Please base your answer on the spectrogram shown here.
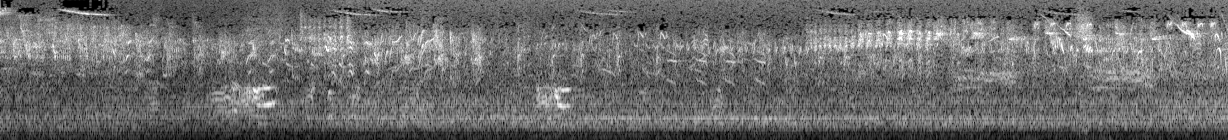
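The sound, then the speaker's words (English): A chiffchaff sings faintly at a reed bed in Wales, its simple repeated notes mixed into a busy chorus of other birds, including chuntering reed warblers, over a steady outdoor hiss. “So I can just hear Chiff Chaff singing there.”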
